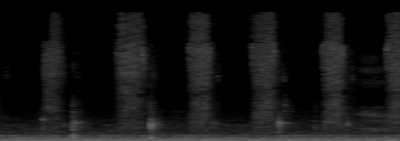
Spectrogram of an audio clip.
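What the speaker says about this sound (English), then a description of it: "so I'm just going to use my Tarte Stay Spray" Tarte Stay Spray makeup setting spray misted in five short, soft bursts at an even rhythm, close and quiet.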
